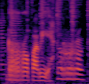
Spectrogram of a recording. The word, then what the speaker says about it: ropa vieja: I would love to say it like you. Ropa vieja. I got to get lessons. But you have to do it with the action, with an attitude.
